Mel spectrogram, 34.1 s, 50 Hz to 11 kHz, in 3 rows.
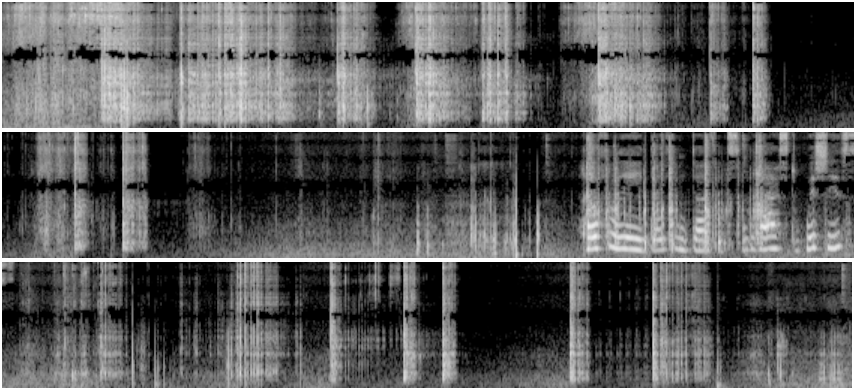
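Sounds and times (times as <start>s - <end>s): seashells clattering: 0.0s - 10.3s, 11.6s - 14.6s, 19.1s - 21.8s.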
